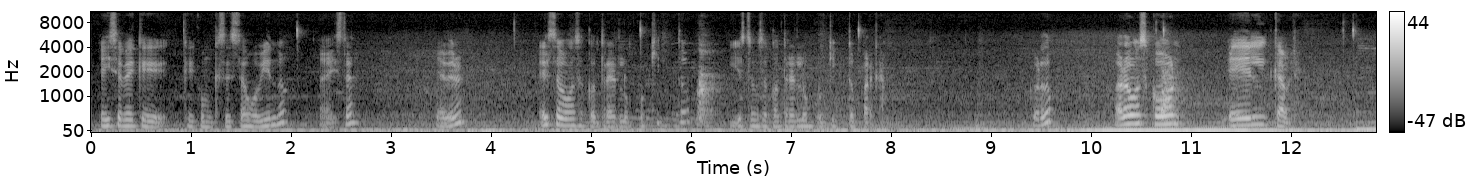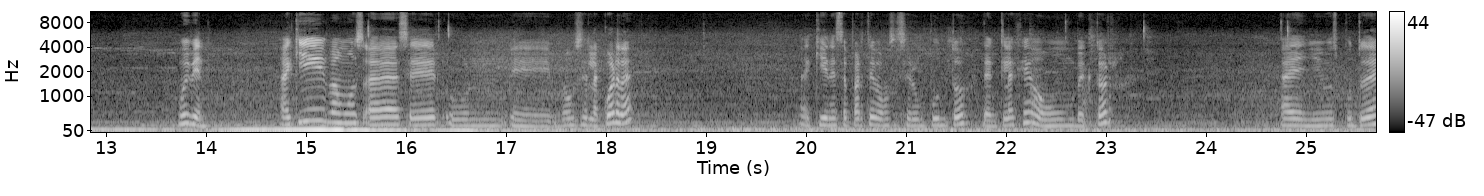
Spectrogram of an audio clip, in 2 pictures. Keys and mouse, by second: 0.9-2.1 drag, 4.2-5.5 drag, 6.7 click, 10.6 click, 12.5 click, 15.5 click, 16.3 click, 22.6 click, 24.7 click.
